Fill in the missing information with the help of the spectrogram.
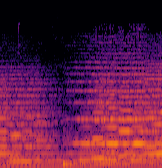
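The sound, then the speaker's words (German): Gentle, flowing, light and delicate string music with sustained, layered notes swelling softly, an elegant and romantic string theme playing steadily at a moderate level with no voices. “Würdest du dich mal interessieren für ein Delicate Flowing Romantic Light Elegant String Theme?”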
